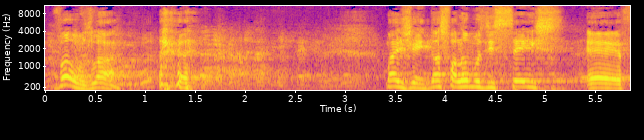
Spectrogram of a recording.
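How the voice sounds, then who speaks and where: A man preaching to a congregation, joking and quizzing the audience. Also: sits high. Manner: playful, asks the audience questions. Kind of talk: sermon with audience exercise. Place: church hall. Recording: church hall with reverb and audience.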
